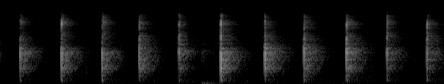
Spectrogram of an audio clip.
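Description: Cheek clap samples in a hip-hop mix strike eleven times in a tight, even rhythm, each one a sharp, crisp snap that decays quickly, playing alone with nothing else underneath.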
